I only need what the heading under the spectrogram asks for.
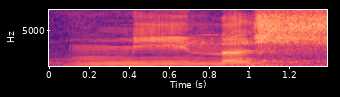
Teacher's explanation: huruf syin itu ada hembusan nafasnya ya jadi jadi membacanya itu dihembuskan dulu minas baru ke sini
